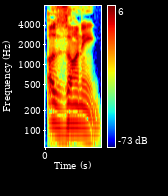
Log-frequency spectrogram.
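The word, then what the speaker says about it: お雑煮: How do I pronounce this? Ozonei.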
